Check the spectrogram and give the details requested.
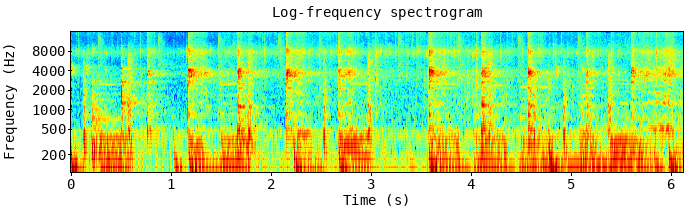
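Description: Metal spatula scraping and stirring around a wok as chopped garlic and onion fry in oil, with a steady sizzle. Background music plays underneath.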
